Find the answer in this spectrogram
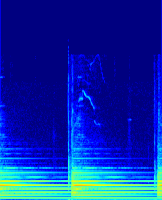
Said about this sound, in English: Let's ring the bell as we enjoy the wild card and wait October baseball at Citizens Bank Park that is just a week away.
